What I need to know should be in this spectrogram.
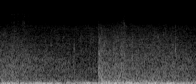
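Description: Armor clanks as a figure rolls across a stone floor.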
